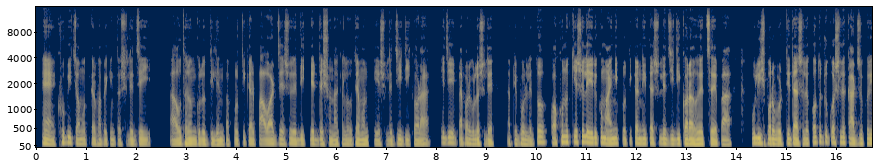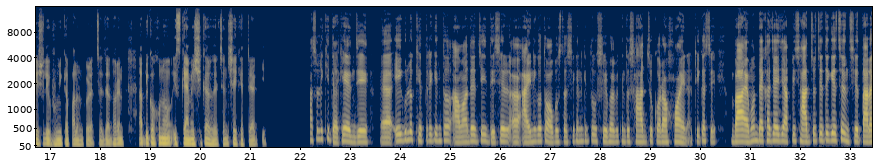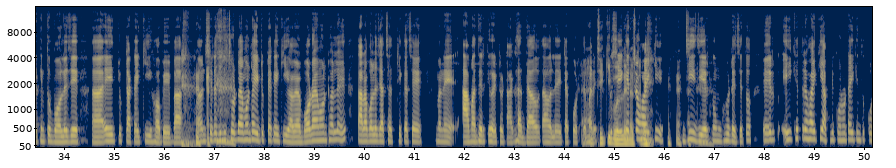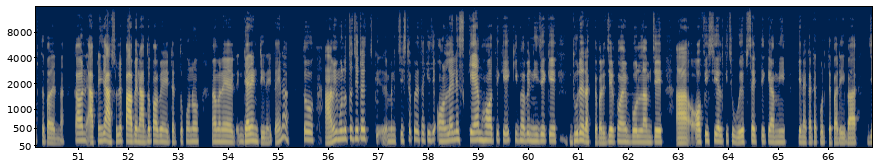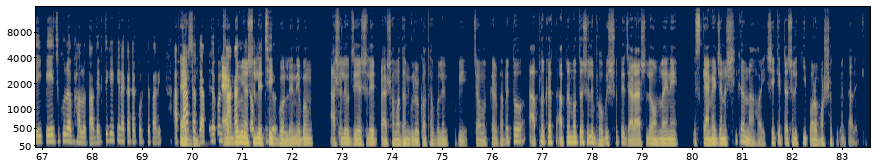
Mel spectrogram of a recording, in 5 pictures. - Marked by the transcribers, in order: chuckle; horn; laughing while speaking: "টাকা দাও"; chuckle
- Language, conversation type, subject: Bengali, podcast, কোনো অনলাইন প্রতারণার মুখে পড়লে প্রথমে কী করবেন—কী পরামর্শ দেবেন?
